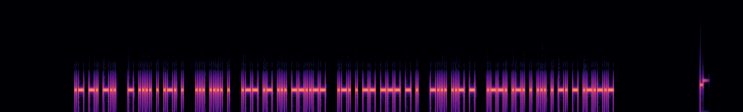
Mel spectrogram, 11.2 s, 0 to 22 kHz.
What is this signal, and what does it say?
Morse code, heard as a keyed tone, about 44 wpm, 700 Hz. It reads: AND THERE SHE WAS, REMOTE BUT PRESENT.
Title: Sentences from Top 1300 Words 45wpm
